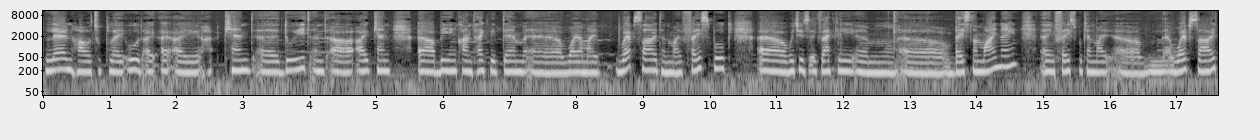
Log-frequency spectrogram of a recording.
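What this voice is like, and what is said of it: Non-native English accent. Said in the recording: “accept my apology about my accent and my English ... It's a beautiful accent.”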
